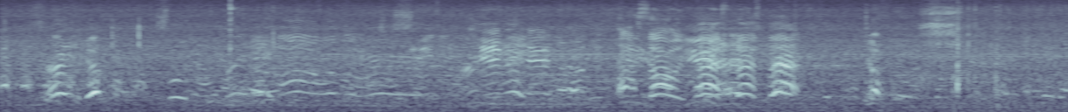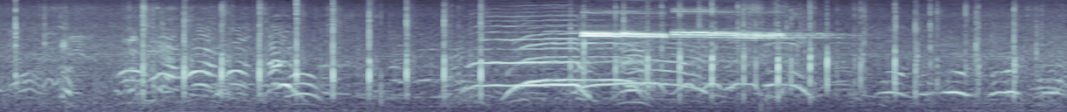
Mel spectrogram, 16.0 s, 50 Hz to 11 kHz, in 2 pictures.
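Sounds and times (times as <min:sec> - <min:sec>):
people shouting: 0:08.4 - 0:16.0
referee's whistle blowing: 0:12.2 - 0:14.6.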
